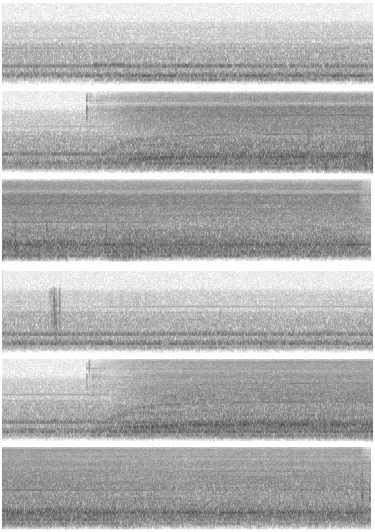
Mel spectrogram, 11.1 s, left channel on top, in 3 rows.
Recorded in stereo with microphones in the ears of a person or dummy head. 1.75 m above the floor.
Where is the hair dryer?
35° left (ahead or behind), 7 m.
